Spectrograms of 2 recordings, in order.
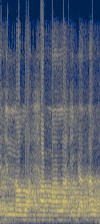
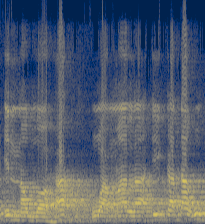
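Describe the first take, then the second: First: The w sound is dropped, giving hamalaikatahu. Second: The w sound before malaikatahu is clearly pronounced. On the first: The speaker calls it wrong. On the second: The speaker calls it right.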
